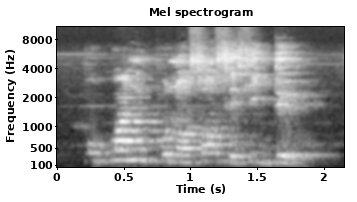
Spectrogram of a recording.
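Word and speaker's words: deux: Parce qu'en français, EU, X, se prononce comme EU, se prononce E. Donc, ici nous avons E, nous avons aussi ceci qui se prononce E, ceci aussi se prononce E. Voilà pourquoi ici nous prononçons ceci 2.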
